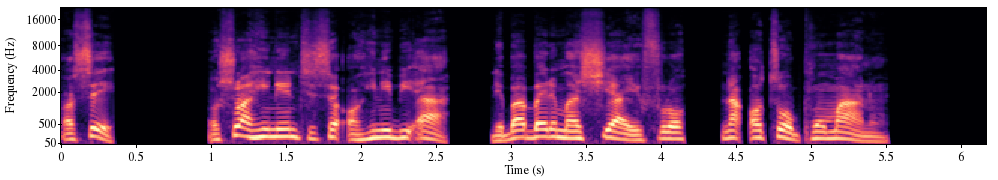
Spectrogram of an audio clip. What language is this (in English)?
Akan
